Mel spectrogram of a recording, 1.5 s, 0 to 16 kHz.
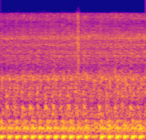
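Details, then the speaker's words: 1985 Honda Big Red ATC250ES three-wheeler, previously stalling at idle, after cleaning a clogged carburetor jet: warming up with choke off, the single-cylinder engine idles with an even, steady low thump and no misses. "So choke is off, it's idling away."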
